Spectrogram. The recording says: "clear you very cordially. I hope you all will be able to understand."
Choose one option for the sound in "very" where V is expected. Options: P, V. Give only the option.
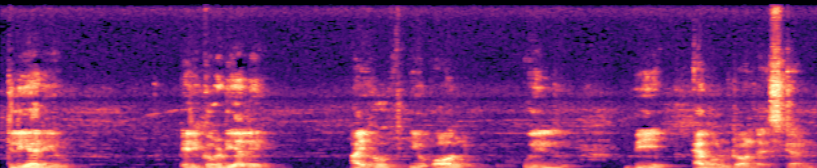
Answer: P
